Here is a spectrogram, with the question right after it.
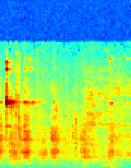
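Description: Small pug whimpering during a playful wrestling match, a faint, close, breathy whine with soft panting that rises and falls over a couple of seconds, without speech.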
